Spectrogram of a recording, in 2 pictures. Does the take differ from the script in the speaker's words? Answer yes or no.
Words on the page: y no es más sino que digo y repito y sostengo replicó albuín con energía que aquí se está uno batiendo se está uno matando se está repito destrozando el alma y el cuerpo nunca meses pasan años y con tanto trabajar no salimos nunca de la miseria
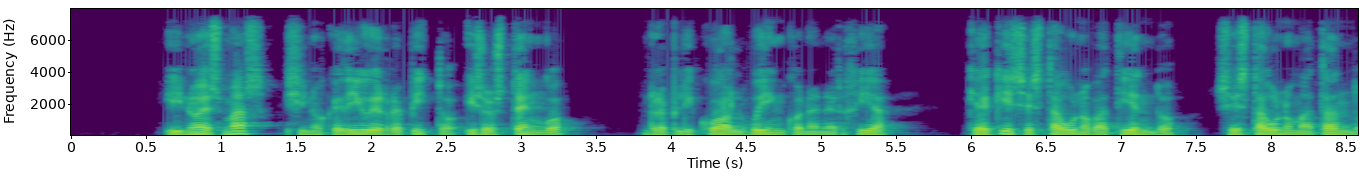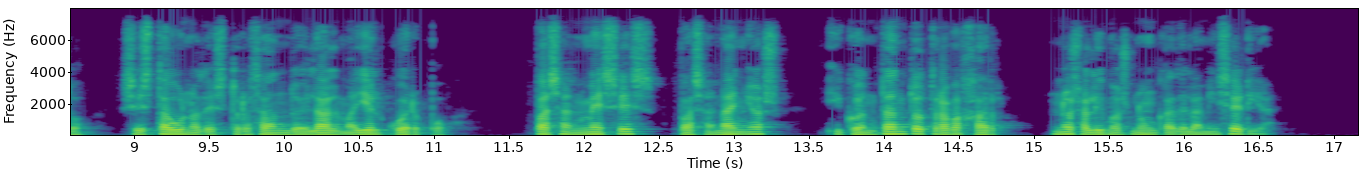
yes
